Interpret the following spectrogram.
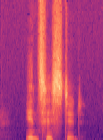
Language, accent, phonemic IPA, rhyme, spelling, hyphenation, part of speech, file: English, US, /ɪnˈsɪstɪd/, -ɪstɪd, insisted, in‧sist‧ed, verb, En-us-insisted.ogg
- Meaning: simple past and past participle of insist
